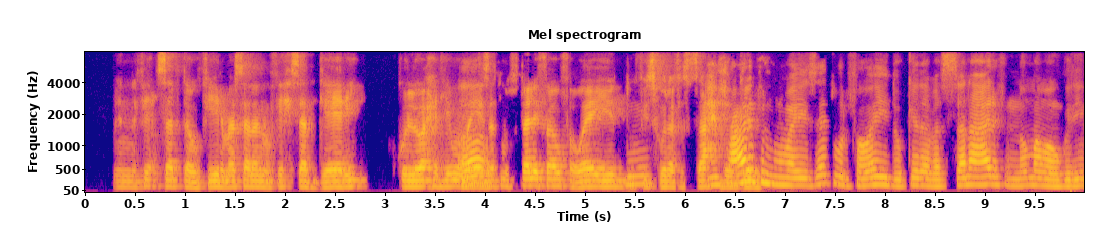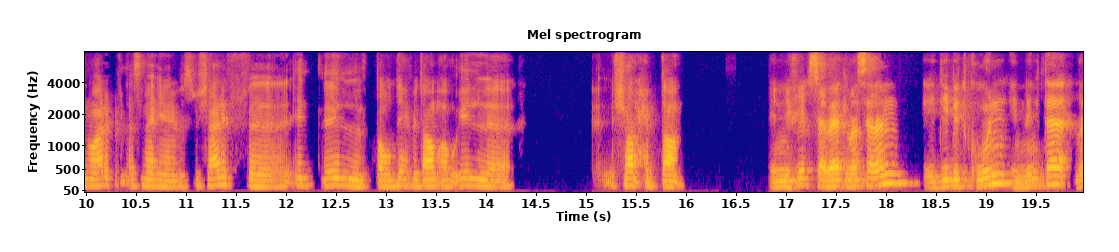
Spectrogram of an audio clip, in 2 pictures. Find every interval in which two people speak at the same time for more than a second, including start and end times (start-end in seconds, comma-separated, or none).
5.4-6.8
